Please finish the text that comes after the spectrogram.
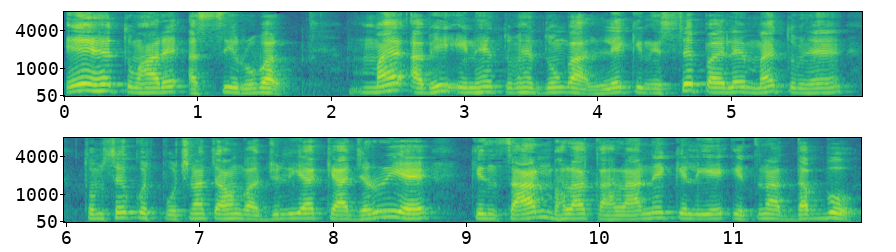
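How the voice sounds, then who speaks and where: A stern, calculating master of the house who tallies every coin aloud and lectures with heavy, deliberate emphasis, as a man voices him while reading a school story. His voice sits a little high for a man and turns sharp and stammering when his anger boils over. The figure is drawn plainly, close to the reader's own voice. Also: lightly acted. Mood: lecturing. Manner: pedantic, then shouting and stammering in anger.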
